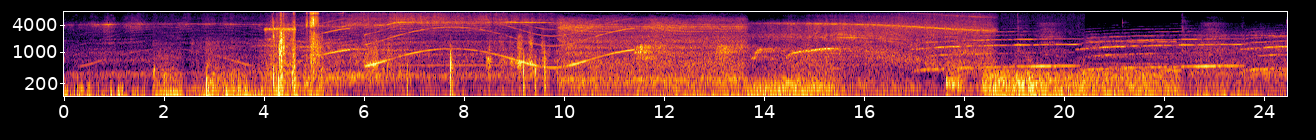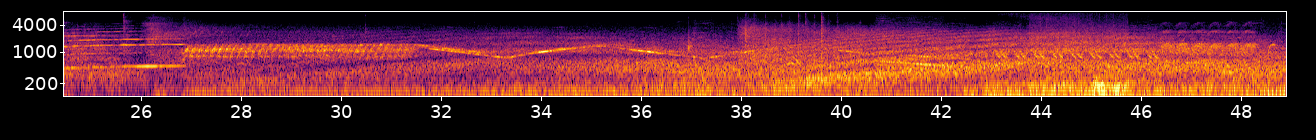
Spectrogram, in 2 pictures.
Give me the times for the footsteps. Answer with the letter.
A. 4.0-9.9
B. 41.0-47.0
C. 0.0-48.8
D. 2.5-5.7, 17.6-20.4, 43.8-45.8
A.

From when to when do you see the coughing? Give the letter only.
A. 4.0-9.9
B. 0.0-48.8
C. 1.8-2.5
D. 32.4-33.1
C.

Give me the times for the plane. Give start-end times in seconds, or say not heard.
0.0-48.8.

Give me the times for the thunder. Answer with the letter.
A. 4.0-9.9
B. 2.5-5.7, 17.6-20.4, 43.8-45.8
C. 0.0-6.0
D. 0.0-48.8
B.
